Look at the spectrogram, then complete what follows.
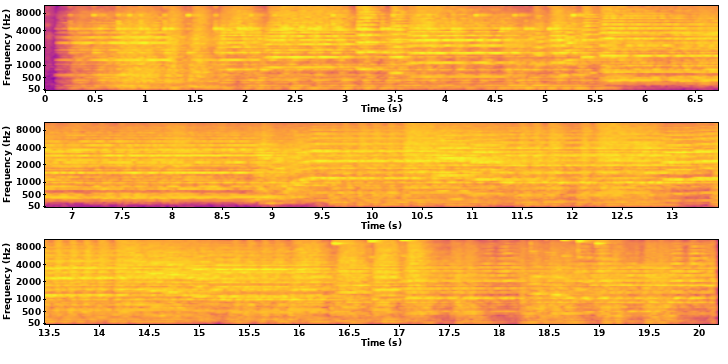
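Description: A loud, lush instrumental film theme plays continuously with no voices, its rich layered melody carrying throughout while the low bass drops away briefly near the start before returning.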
